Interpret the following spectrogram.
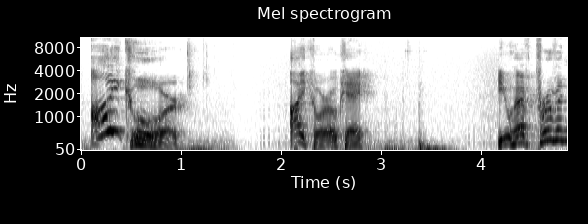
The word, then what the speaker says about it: ichor: That's pronounced Ichor!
